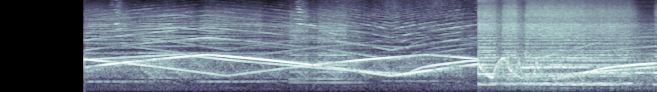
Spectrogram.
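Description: Several fire engine sirens wailing at once, their rising and falling tones crossing each other, with a steady lower tone under them. They start after about a second of silence, and about six seconds in the sound jumps abruptly to another siren over a steady hiss.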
